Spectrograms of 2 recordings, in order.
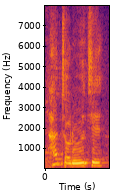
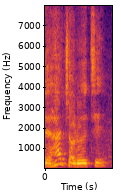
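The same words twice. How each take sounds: Both takes have the same delivery.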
